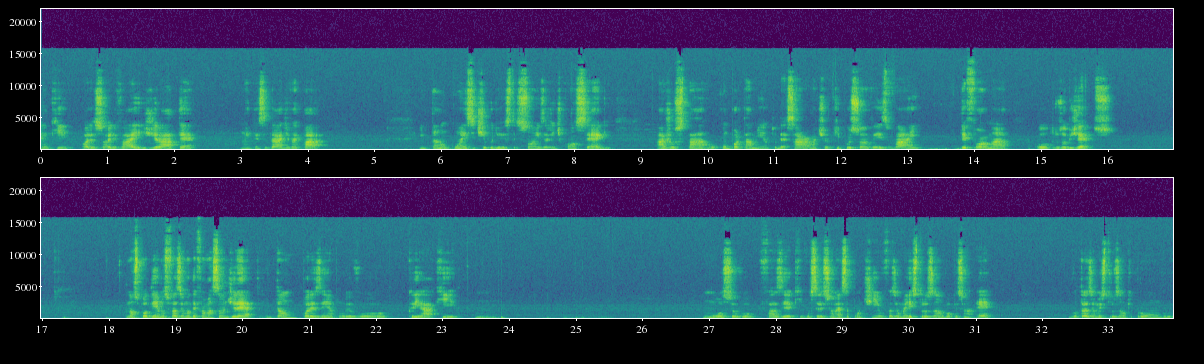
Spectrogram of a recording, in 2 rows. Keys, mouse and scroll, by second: 8.4 Escape, 14.3-15.0 ctrl+middle drag, 16.6 click, 17.5-18.1 shift+middle drag, 18.3-19.1 ctrl+shift+middle drag, 21.0 click, 24.0 shift+click, 24.5 shift+x, 25.0 shift+Tab, 27.9 click, 30.5 e, 33.1 click, 33.8 e.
